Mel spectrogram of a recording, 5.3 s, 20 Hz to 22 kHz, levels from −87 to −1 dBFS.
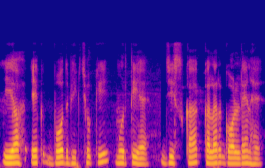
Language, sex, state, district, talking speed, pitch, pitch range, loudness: Hindi, male, Jharkhand, Deoghar, 125 wpm, 145 Hz, 135-150 Hz, -18 LUFS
